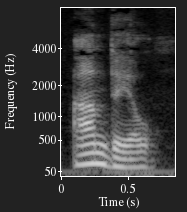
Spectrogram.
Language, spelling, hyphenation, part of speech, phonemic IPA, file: Dutch, aandeel, aan‧deel, noun, /ˈaːn.deːl/, Nl-aandeel.ogg
- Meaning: 1. contribution, part 2. a share, stock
